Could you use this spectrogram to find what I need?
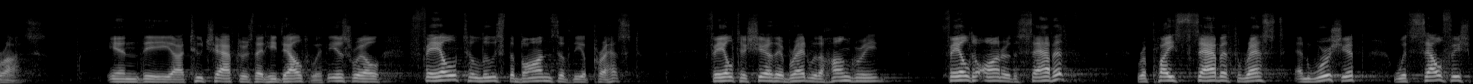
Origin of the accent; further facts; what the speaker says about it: Canada; as a Canadian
